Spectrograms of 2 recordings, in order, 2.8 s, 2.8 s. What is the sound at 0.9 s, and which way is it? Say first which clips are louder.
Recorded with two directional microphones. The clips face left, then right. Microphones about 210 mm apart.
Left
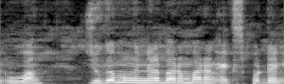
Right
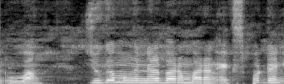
A woman's voice: left 5 dB; 45° left (ahead or behind).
